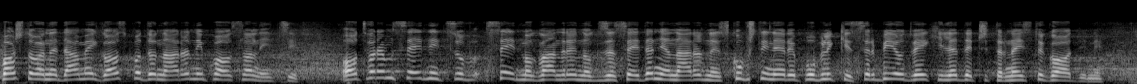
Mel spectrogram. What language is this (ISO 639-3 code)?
srp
